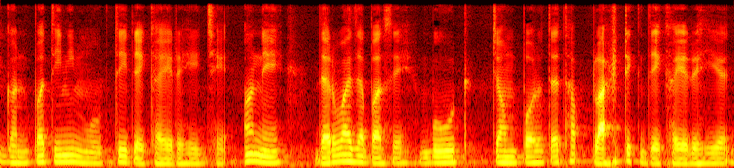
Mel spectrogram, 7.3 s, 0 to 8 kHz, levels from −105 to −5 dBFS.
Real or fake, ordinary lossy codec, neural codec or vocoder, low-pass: fake; none; codec, 16 kHz, 0.9 kbps, LongCat-Audio-Codec; 7.2 kHz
